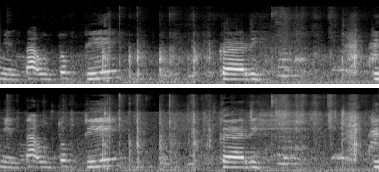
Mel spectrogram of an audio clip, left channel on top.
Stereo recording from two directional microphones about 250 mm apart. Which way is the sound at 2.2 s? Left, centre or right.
Right.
